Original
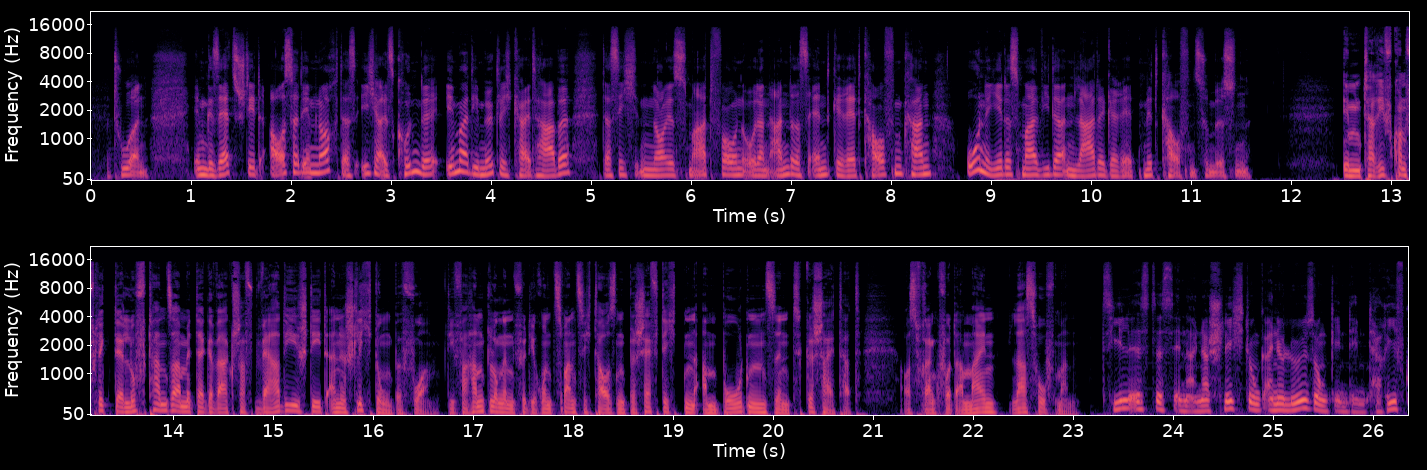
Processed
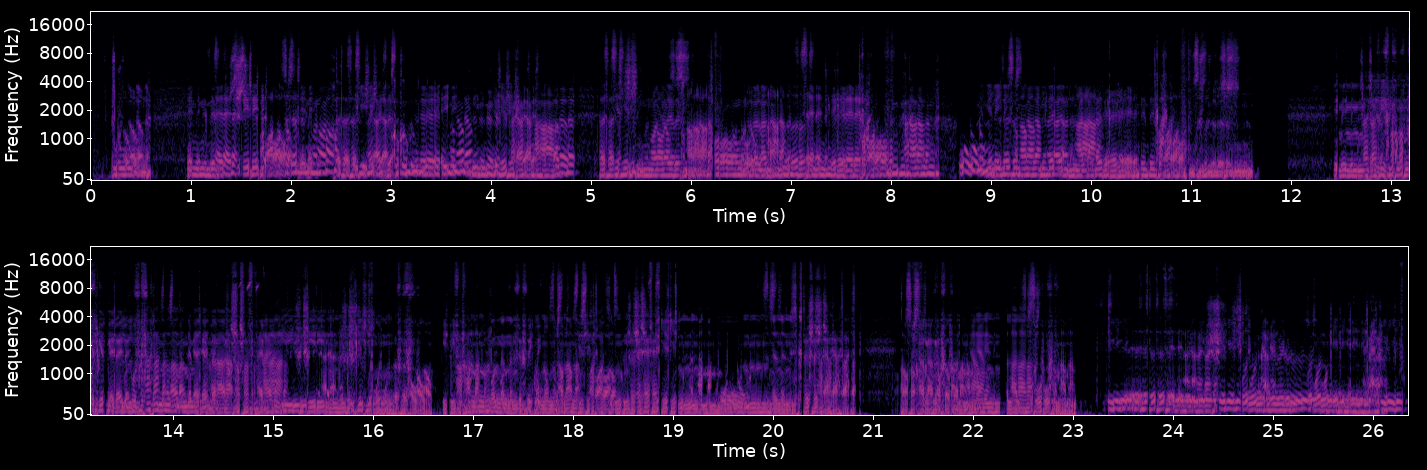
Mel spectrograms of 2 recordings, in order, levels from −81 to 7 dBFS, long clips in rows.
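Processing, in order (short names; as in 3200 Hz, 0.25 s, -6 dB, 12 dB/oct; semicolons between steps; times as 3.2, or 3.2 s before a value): short-time reversal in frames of 0.185 s; high shelf 2900 Hz -8 dB; level quantiser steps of 22 dB; gain +5.5 dB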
